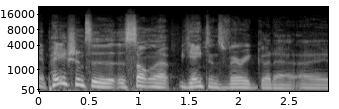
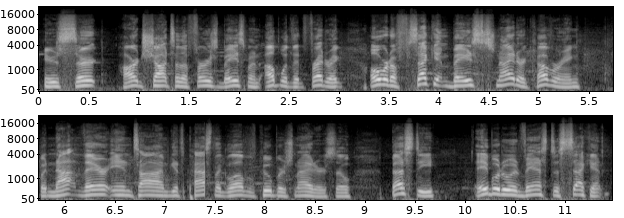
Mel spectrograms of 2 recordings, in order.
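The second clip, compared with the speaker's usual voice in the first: excited play-by-play; 3 semitones higher, 5 dB louder than usual. Acted. Live call of a hard-hit ball.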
